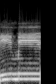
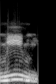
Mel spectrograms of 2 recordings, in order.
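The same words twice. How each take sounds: First: "মিমি" with two syllables, ending in a long ee; the mistaken two-syllable "মিমি"; wrong pronunciation. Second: "মিম" as one syllable, meem; correct pronunciation. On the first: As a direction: say "মিমি" as the common mistake, mee-mee. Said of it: "কিন্তু মিমি না, মিলিও না". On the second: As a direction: say "মিম" closed on the m, no final vowel. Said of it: "এটা হচ্ছে মিম". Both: Shown as a demonstration.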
